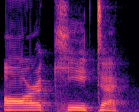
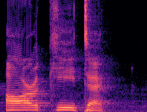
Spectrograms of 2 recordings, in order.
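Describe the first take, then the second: No difference in how they are said.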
